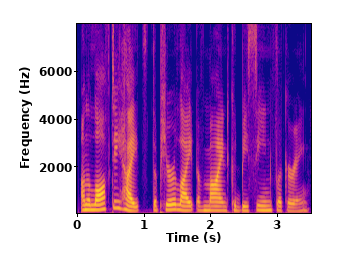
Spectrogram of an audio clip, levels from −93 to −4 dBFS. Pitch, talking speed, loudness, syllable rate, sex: 190 Hz, 220 wpm, -18 LUFS, 4.8 syllables/s, female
